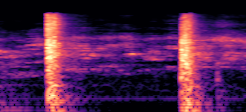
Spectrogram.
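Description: Police pound on a door in a Spanish-language radio drama: two heavy, sharp bangs separated by a pause of over a second, with quieter background sound between them.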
